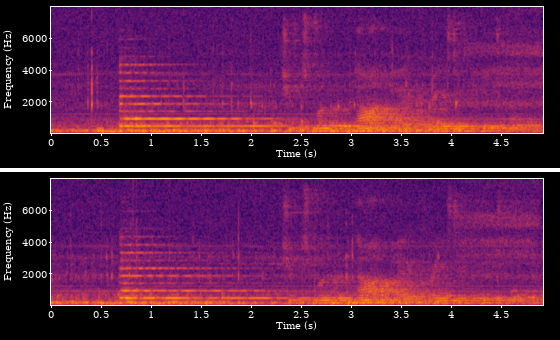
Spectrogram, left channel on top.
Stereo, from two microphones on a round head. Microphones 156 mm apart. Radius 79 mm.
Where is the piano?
40° left (ahead or behind), 6.5 m.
